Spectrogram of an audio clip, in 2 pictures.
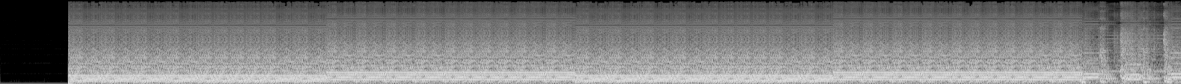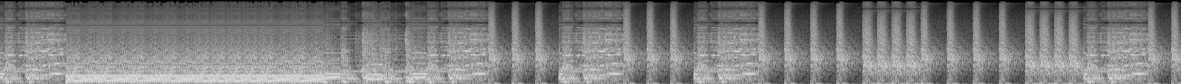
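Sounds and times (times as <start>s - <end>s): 
digital guitar on MOS6581R4 sound chip: 0.7s - 23.6s.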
